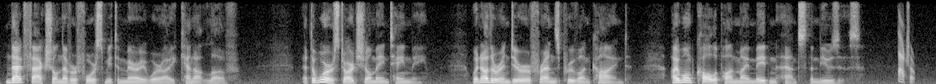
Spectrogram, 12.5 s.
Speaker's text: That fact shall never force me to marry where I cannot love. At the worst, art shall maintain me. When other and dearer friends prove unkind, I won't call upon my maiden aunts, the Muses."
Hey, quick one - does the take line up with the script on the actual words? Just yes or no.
yes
